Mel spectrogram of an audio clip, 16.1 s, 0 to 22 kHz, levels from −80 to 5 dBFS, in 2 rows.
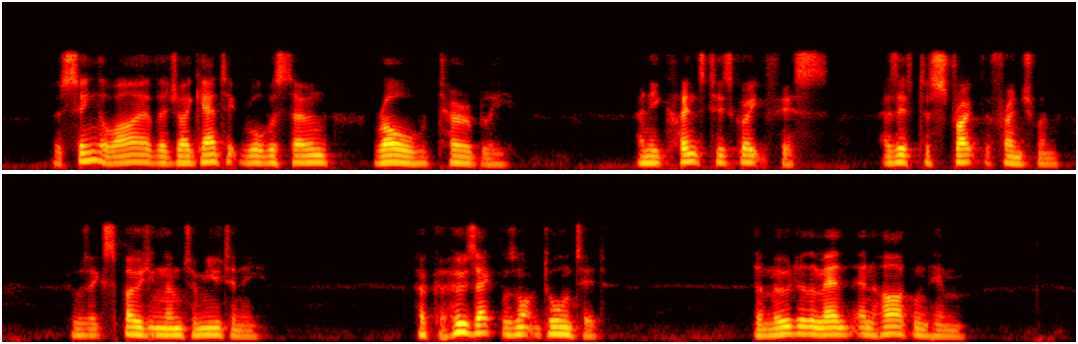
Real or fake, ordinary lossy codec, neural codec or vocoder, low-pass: fake; Opus, 24 kbps; codec, 24 kHz, 0.5 kbps, DualCodec; 7.2 kHz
